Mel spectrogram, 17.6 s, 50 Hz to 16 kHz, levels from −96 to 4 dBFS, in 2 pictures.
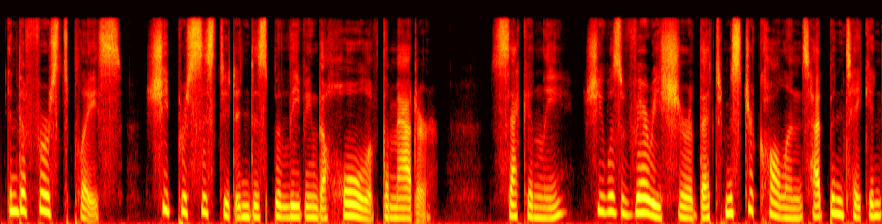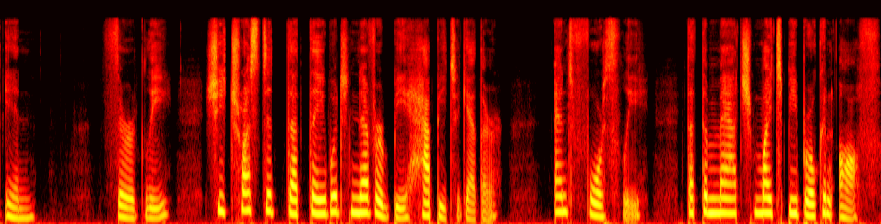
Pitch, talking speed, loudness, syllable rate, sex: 200 Hz, 150 wpm, -23 LUFS, 4.5 syllables/s, female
